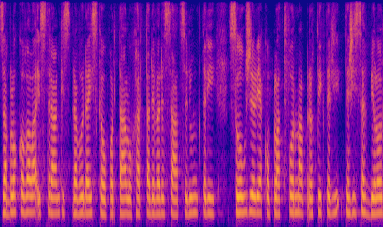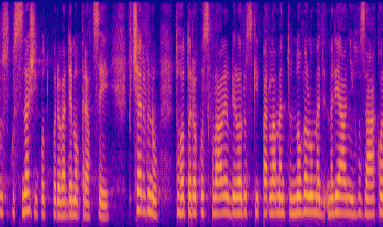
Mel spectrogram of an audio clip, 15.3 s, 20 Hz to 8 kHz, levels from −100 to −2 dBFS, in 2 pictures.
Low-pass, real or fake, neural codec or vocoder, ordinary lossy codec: none; fake; codec, 16 kHz, 16 kbps, FunCodec, trained on Chinese and English, 50 frames a second; none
